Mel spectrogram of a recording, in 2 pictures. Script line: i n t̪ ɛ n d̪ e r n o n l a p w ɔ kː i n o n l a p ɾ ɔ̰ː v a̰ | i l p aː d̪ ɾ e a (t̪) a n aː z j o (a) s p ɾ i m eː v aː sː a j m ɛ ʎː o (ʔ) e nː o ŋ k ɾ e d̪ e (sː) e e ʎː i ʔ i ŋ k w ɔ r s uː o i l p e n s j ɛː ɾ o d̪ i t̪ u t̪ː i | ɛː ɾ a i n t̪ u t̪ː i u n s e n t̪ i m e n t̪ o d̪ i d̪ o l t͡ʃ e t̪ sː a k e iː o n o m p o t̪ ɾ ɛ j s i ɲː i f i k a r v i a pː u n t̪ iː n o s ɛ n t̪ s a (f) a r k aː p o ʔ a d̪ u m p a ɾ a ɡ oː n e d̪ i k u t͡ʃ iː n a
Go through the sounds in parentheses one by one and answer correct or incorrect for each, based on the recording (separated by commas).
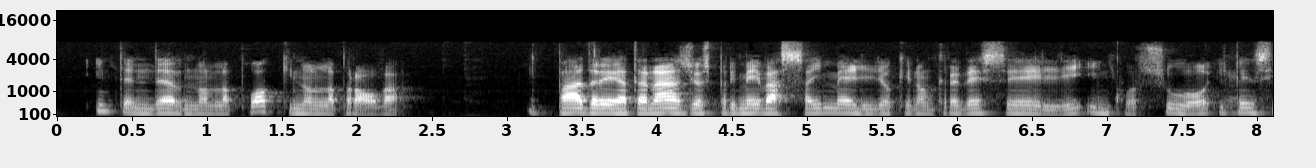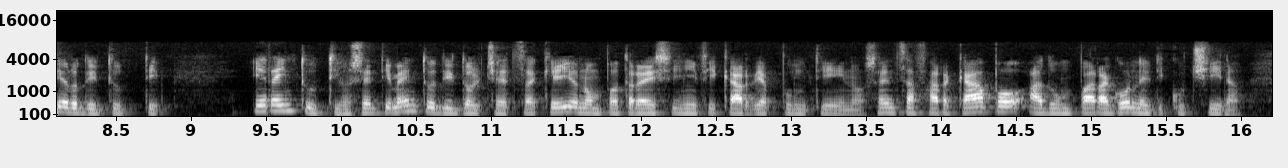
correct, incorrect, incorrect, correct, correct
